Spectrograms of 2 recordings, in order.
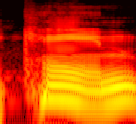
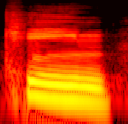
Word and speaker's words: Keane: new consul general rosie kane they say kane and galway and keane in cork and kerry and it's spelled the same way k-e-a-n-e there are where rosie comes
